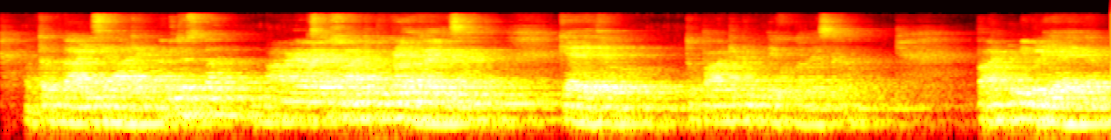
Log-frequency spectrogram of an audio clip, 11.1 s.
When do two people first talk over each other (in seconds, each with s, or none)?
2.6 s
